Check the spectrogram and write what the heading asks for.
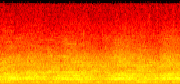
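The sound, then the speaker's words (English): A large basketball arena crowd roars steadily during a free throw, a dense wall of many voices chanting, holding at a constant, loud level throughout with no single speaker standing out. “If he misses this one, the crowd chanting Frosty.”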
